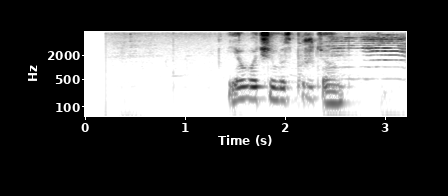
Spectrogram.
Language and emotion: Russian, neutral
